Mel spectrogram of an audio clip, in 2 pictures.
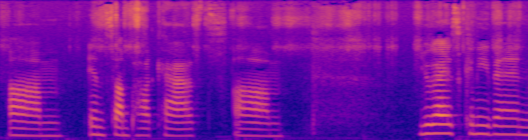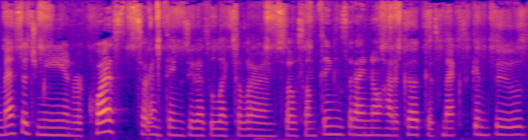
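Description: A woman hosting a casual solo podcast, talking in a chatty, rambling way with many pauses and restarts. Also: lowish voice, a little mellow. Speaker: podcast host.

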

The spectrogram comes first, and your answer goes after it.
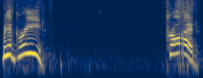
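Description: An Australian man preaches with a notably high voice. He delivers his sermon emphatically, firing rhetorical questions and sharp asides at his congregation. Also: sing-song, extremely slow. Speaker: pastor. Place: church gathering in a rented hall.

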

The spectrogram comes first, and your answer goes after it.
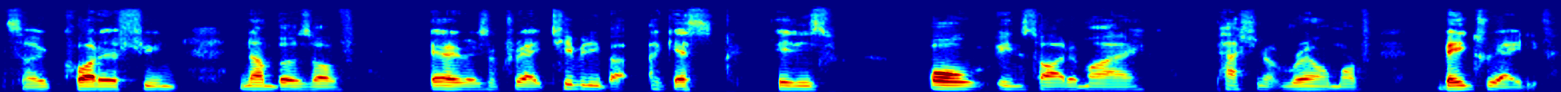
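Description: Halting man with a dry sound. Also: mid-range voice, level tone, warm tone, dry recording, highs cut off. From Sri Lanka. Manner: halting, many fillers and restarts. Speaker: podcast guest. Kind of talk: casual interview chat.

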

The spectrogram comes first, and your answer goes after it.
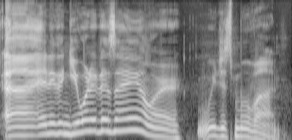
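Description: A man's voice: high voice, big pitch swings, normal speed, fairly bright tone, clean tone, dry recording. A man hosting a podcast in casual chat, joking and rambling, correcting himself, with a cough. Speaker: podcast host.

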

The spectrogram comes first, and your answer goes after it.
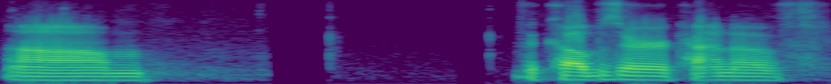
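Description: A man's voice: low-pitched, completely flat delivery, clear, resonant tone, dull audio. A man co-hosting a podcast, chatting casually about sports with blunt, opinionated takes. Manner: blunt, opinionated, quick reactions. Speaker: podcast co-host.

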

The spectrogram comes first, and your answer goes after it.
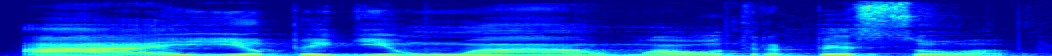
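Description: A man with a Brazilian Portuguese accent telling a story in casual, lively chat. He swears freely and acts out his younger self. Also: mid-range voice, a little slow.

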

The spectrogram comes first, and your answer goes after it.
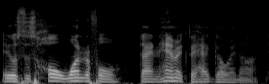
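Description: A man's voice: mid-range voice, fast talker, a little mellow, dry recording, clean studio sound. Earnest man telling a faith story. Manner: earnest, conversational, retells stories with acted quotes. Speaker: podcast co-host, former children's ministry worker.

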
